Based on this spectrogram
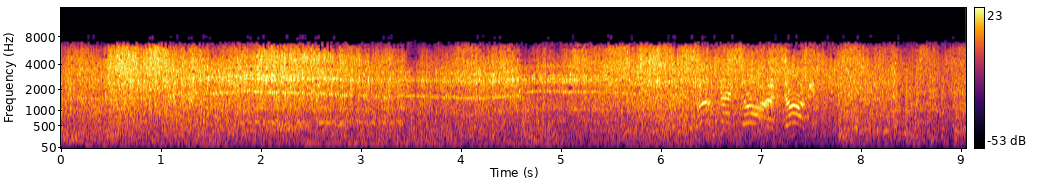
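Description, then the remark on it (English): A howling typhoon wind and driving rain storm at sea around a ship roars loud and steady for the whole stretch, a dense rushing wall of noise with faint voices buried beneath it near the end. “You want the ship to go down, we're in a typhoon.”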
